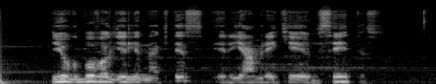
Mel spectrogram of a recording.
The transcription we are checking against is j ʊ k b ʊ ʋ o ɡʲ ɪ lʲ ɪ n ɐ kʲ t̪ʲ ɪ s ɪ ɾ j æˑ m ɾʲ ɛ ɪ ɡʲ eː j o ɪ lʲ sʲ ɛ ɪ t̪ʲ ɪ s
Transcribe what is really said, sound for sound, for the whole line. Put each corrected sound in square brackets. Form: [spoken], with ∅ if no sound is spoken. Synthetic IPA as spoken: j ʊ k b ʊ ʋ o ɡʲ ɪ lʲ ɪ n ɐ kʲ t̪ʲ ɪ s ɪ ɾ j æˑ m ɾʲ ɛ ɪ [kʲ] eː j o ɪ lʲ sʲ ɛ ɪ t̪ʲ ɪ s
